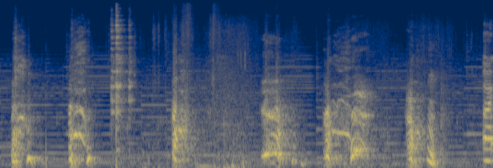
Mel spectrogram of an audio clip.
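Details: Acted, simulated coughing fit at a dinner table while eating: about eight harsh, voiced coughs in quick succession with music behind; coughing fit.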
